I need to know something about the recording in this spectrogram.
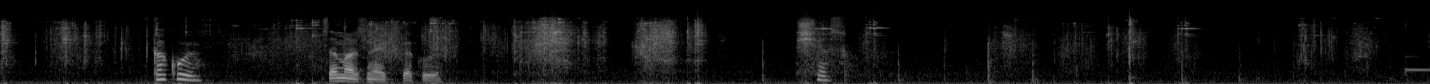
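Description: A twig broom sweeps broken glass across a floor.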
